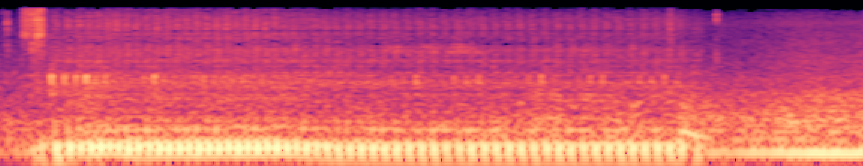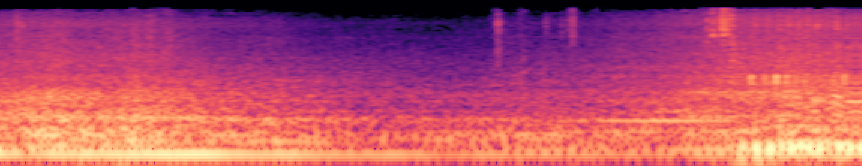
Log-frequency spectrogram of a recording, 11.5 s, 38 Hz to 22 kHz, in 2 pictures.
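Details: Honda All New Beat FI 2020 scooter idles right after starting with a light, rhythmic metallic jingle on the exhaust beat, coming from the magneto flywheel area; noise comes and goes.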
